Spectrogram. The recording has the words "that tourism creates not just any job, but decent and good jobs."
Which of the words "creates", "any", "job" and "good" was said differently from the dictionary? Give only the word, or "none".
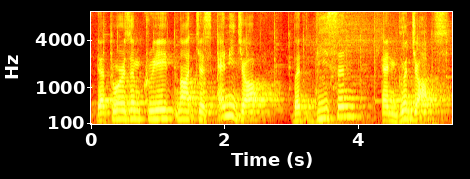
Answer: creates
